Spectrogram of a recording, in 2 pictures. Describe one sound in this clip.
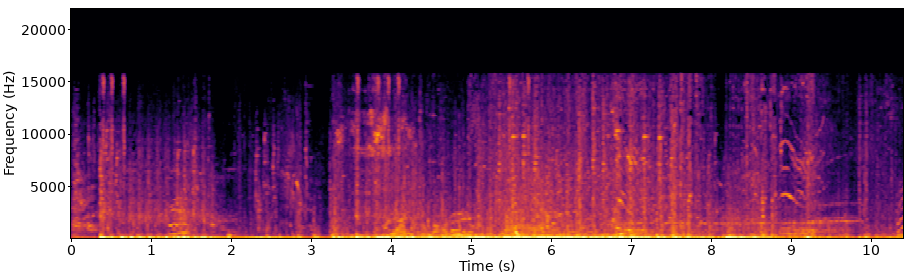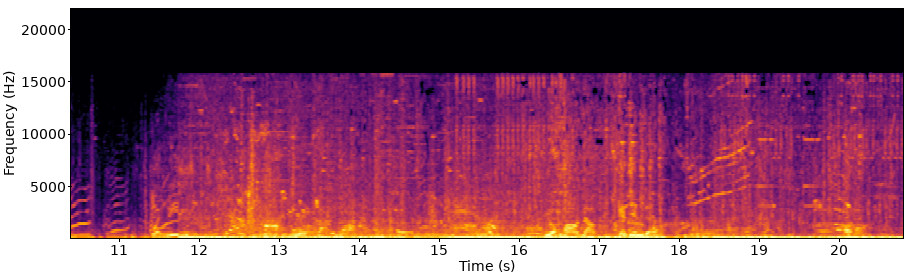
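Rapid gunfire rattles from a video game.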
